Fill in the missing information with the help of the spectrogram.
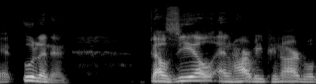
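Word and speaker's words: Ylönen: Ulinen.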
